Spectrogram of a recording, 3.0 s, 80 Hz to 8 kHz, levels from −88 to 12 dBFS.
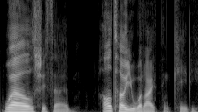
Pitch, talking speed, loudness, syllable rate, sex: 115 Hz, 200 wpm, -16 LUFS, 4.4 syllables/s, male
